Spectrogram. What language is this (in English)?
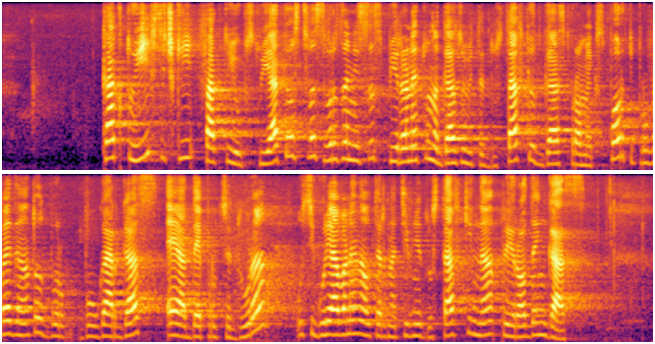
Bulgarian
